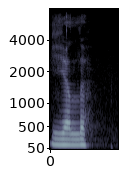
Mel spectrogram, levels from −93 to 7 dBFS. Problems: constant background noise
